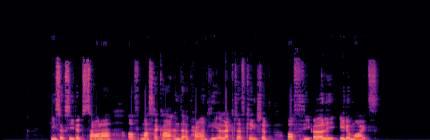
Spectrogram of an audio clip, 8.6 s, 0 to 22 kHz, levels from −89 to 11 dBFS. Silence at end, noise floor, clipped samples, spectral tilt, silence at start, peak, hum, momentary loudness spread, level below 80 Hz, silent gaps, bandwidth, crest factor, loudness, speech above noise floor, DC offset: 1.1 s; -78 dBFS; under 0.1%; -5.5 dB/octave; 1 s; -2 dBFS; 50 Hz at -45 dBFS; 8 LU; -50 dBFS; none; 13.5 kHz; 18 dB; -18 LUFS; 61 dB; under 0.1%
